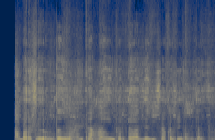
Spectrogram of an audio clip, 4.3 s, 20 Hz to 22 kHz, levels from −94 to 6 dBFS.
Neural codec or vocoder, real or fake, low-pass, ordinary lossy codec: codec, 44.1 kHz, 1.7 kbps, Pupu-Codec; fake; none; none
